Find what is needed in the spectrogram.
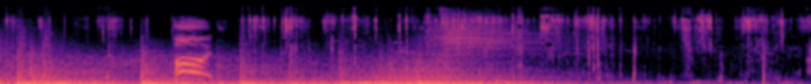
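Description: Wind rumbling on the microphone through most of the clip, with a short shout about three seconds in. In the last few seconds the wind drops and several sharp clacks are heard as the sparring swords strike.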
